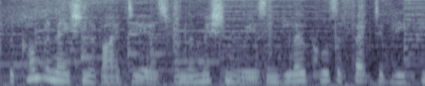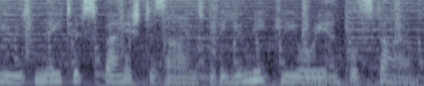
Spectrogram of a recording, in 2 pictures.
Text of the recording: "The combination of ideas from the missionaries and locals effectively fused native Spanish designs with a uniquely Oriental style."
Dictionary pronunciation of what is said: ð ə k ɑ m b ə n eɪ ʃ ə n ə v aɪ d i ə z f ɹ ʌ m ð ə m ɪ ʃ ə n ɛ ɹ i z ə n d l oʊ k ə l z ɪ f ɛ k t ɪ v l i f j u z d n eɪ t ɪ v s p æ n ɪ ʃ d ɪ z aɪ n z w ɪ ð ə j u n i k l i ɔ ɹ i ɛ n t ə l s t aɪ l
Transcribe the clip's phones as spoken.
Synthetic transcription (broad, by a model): ð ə k ɑ m b ə n eɪ ʃ ə n ə v aɪ d i ə z f ɹ ʌ m ð ə m ɪ ʃ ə n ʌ ɹ i z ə n l oʊ k ə l z ɪ f ɛ k t ɪ v l i f j u z n eɪ t ɪ v s p æ n ɪ ʃ d ɪ z aɪ n z w ɪ ð ə j u n i k l i ɔ ɹ i ɛ n t l s t aɪ l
